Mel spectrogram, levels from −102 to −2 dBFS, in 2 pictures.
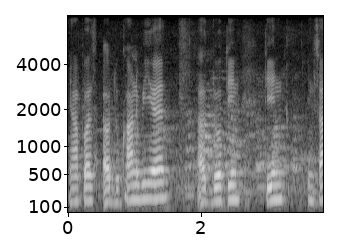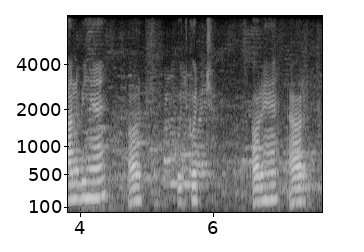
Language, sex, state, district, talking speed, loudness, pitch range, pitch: Hindi, male, Chhattisgarh, Sarguja, 135 wpm, -27 LUFS, 165-190 Hz, 175 Hz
